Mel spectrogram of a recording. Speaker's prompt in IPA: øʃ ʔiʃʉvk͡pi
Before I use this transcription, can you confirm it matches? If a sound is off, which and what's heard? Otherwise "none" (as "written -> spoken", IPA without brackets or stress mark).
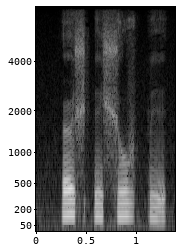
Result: ʉ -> u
